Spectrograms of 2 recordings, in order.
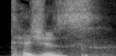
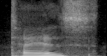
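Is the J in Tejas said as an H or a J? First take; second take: J; H. First: The J is said as a J sound. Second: The J is said as an H sound. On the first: The speaker calls it wrong. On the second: The speaker calls it right.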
